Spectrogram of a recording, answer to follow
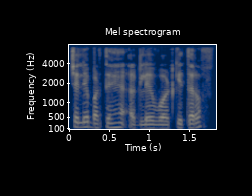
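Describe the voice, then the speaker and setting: A man's voice: mid-range voice, fairly even intonation, moderate pace, darkish tone, dry recording. Guy going through vocab words one by one, patient, repeats stuff, dry muffled earphone mic sound. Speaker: English vocabulary teacher. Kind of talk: word-by-word vocabulary lesson. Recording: dull lo-fi earphone recording.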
